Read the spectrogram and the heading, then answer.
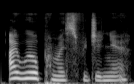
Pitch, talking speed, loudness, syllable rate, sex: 220 Hz, 180 wpm, -18 LUFS, 7.0 syllables/s, female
